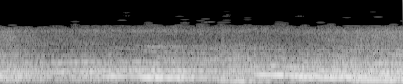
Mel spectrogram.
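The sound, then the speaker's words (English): A bull ape's challenging cry: a loud, sustained, rough roar, low and guttural, swelling slightly in loudness as it holds on, with no other voices. “Tarzan leaps forward with a challenging cry of the bull ape”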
